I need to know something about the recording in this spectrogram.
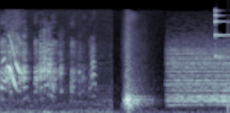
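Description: Comic cartoon-style sound effects: quick squeaky falling glides, then a short sweep a little over a second in. Background music comes in near the end.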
